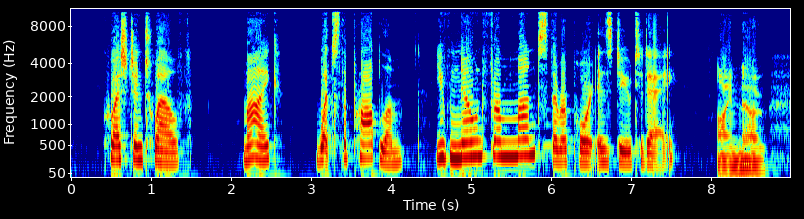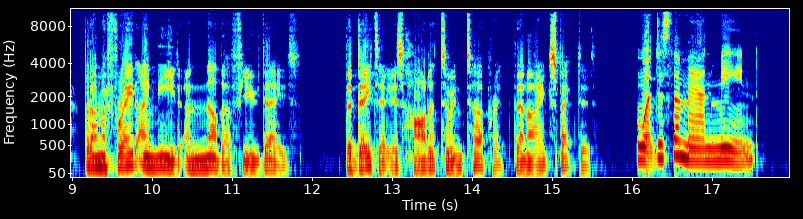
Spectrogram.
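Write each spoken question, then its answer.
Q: What does the man mean?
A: He needs a few more days to finish the report.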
